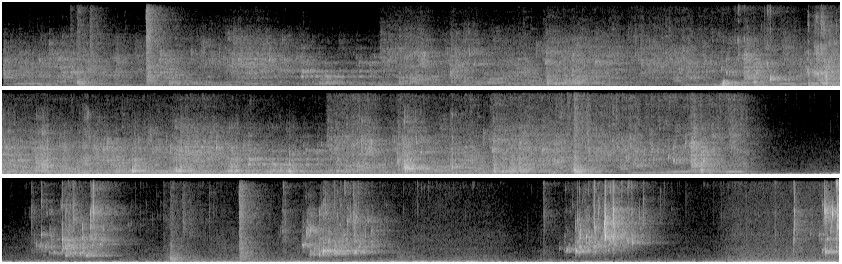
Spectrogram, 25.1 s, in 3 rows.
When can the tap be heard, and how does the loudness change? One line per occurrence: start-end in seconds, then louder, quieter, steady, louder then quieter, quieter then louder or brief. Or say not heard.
0.0-25.1 louder.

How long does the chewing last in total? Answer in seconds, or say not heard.
7 s.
